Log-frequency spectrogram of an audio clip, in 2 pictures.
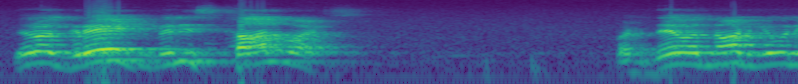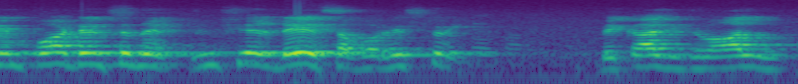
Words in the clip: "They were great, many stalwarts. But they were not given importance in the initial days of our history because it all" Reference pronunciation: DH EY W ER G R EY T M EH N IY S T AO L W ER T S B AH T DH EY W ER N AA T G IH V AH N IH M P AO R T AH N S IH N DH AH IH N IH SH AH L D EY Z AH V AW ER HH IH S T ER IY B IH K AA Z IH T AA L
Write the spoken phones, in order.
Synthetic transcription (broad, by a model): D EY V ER G R EY T M EH N IY S T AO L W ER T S B AH T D EY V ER N AA T G IH V AH N IH M P AO R T AH N S IH N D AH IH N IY AH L D EY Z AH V AW ER HH IH S T ER IY B IH K AA Z IH T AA L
